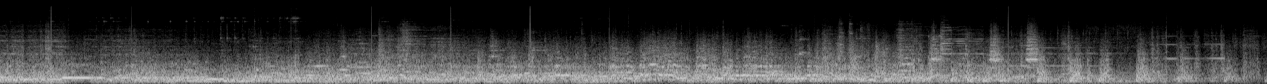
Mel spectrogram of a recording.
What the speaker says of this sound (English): Even the sound of wheel running on rail in the classic age was different.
